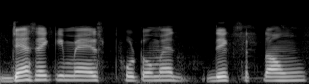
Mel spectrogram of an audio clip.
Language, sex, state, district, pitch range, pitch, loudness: Hindi, male, Madhya Pradesh, Bhopal, 180-195 Hz, 185 Hz, -19 LUFS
